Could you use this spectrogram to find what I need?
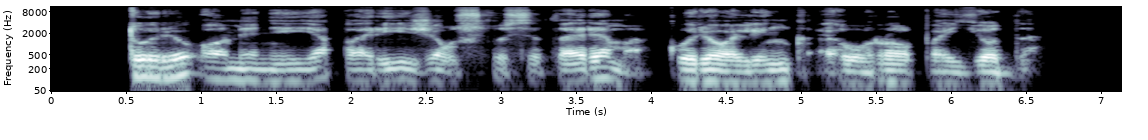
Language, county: Lithuanian, Tauragė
